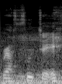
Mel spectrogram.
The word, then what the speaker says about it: Rafute: Rafute, yeah.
